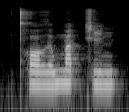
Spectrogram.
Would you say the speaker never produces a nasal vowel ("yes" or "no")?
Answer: yes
